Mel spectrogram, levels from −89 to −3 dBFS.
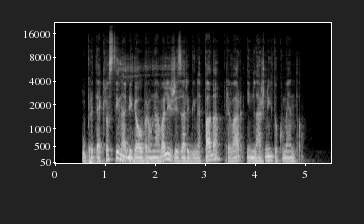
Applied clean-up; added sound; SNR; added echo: neural mask model RNNoise.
